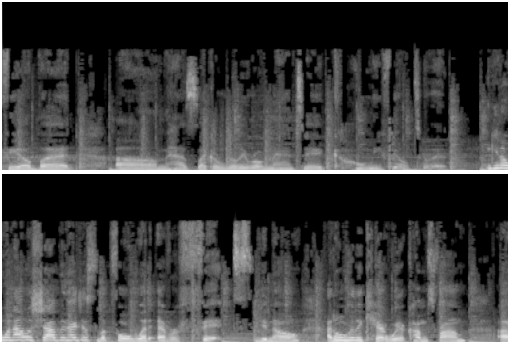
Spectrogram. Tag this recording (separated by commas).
Music, Speech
